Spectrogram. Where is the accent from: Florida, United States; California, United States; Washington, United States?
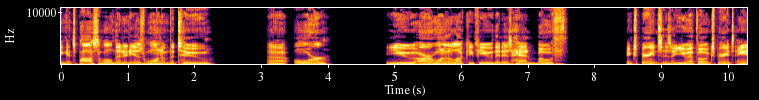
California, United States; Yorba Linda; I grew up in Yorba Linda, California, which is in North Orange County in Southern California.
